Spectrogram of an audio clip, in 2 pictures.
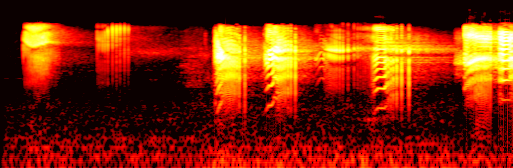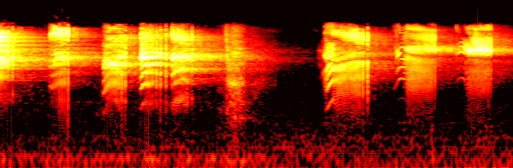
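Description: Dolphin screeches come in harsh, high bursts, some with thin whistled sweeps at the start. The raspy pulses repeat in uneven clusters with short silences between.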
